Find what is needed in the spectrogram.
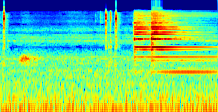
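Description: Subscribe-button animation sound effect: quick pairs of mouse clicks at the start and about a second in, then a bright bell ding that rings on as it fades.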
